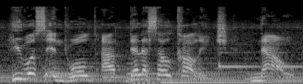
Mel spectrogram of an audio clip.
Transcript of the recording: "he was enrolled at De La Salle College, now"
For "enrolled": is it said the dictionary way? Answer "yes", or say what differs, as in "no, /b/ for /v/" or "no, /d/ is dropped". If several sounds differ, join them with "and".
no, /w/ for /ɹ/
